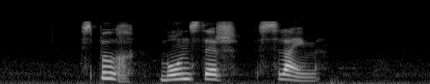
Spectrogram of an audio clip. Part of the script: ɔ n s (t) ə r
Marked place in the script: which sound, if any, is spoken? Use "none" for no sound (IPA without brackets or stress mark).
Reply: t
